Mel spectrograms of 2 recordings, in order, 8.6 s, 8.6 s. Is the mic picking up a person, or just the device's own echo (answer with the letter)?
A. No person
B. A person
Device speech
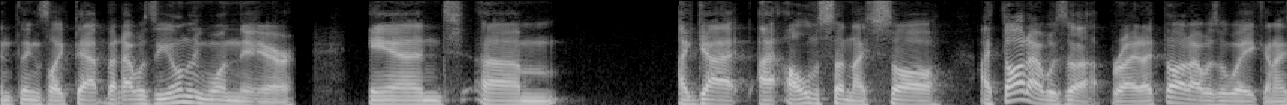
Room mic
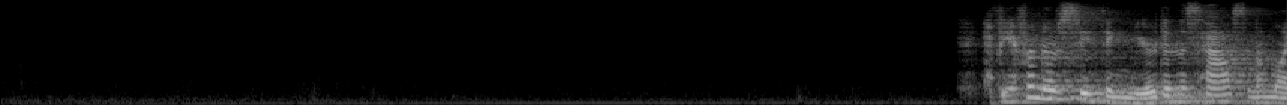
B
